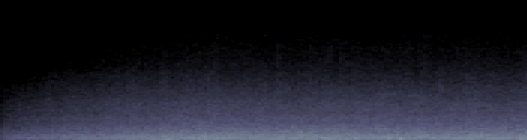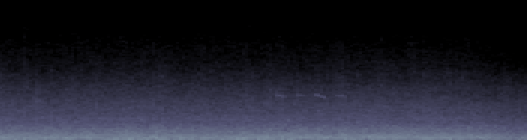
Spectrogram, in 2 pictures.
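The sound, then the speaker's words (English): The River Fleet rushes steadily through its clay brick tunnel beneath the intersection of Farringdon Road and Charterhouse Street, heard through a street grate: a dense, continuous roar of water that swells in over the first second and then holds constant, with no voices. “if, on a quiet night, you happen to cross the Farringdon Road where it meets Charterhouse Street, there is a grate in the middle of the intersection through which you may just hear the River Fleet in its clay brick tunnel running beneath you still.”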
